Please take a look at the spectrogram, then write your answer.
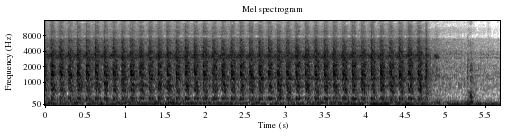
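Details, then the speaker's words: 2000 Toyota Prado 3.4L with a major misfire: cranking with the coils unplugged for a relative compression test. Beats are even, about six a second, with no cylinder dropping out, so there is no compression problem and no mechanical fault. "see what we get and look at that all good so we know we don't have a compression issue"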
